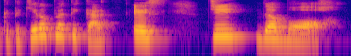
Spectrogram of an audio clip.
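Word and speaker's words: Debord: Así que el primer filósofo que te quiero platicar es G. Deb. Aquí te voy a poner el nombre porque no tiene nada de parecido por cómo se pronuncia y cómo se escribe. J de Bog es un filósofo francés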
